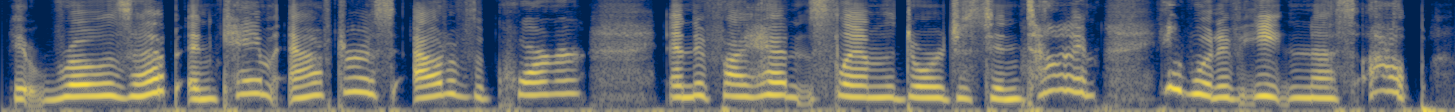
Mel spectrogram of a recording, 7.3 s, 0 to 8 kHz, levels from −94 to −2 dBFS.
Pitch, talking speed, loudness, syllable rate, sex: 305 Hz, 225 wpm, -17 LUFS, 5.6 syllables/s, female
